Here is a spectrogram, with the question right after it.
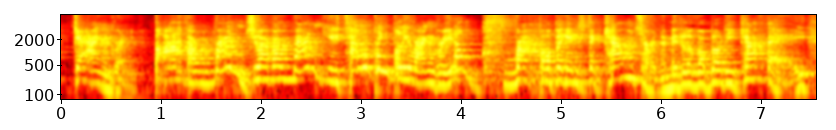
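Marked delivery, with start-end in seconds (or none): none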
